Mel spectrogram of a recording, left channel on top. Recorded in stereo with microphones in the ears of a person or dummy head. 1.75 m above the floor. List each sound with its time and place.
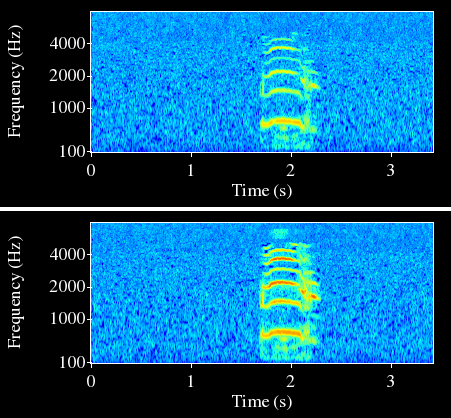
1.7 s a cat meowing: 70° right (ahead or behind)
